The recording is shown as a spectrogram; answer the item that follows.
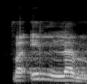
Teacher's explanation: نون ساکن کے بعد لام حروف یرملون میں سے تو ادغام تام ہوگا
